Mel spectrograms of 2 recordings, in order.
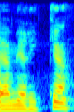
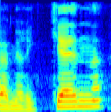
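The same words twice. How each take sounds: First: "américain" ending in a nasal vowel, no N sounded; masculine ending. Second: "américaine" ending in a clearly sounded N; feminine ending. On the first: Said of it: "changer un petit peu la prononciation". (« américain » avec un « un » nasal final) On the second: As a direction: end "américaine" on "-ène", N fully pronounced. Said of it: "le un se transforme en N". (« américaine » avec le N final bien prononcé) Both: Shown as a demonstration.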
